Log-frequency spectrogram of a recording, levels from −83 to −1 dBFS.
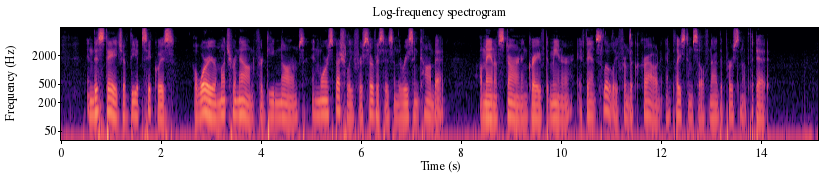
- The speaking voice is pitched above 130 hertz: No, low, 100 Hz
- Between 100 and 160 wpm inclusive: No, average, 175 wpm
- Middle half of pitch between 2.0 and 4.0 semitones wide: Yes, average, 2.7 semitones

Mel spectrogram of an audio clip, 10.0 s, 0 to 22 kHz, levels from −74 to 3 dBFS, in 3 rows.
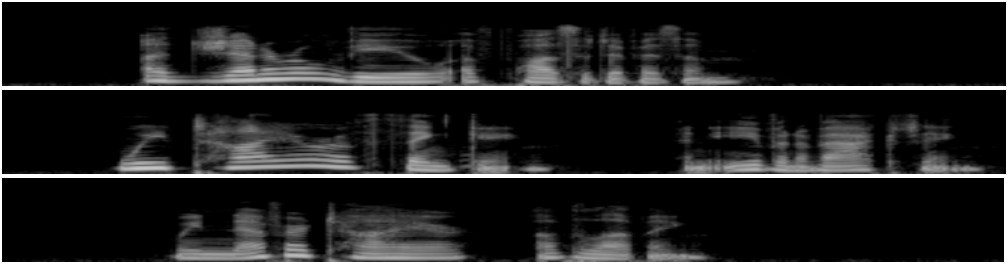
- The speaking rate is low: Yes, slow, 110 wpm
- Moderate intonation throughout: No, wide, 5.8 semitones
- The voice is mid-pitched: Yes, medium, 165 Hz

